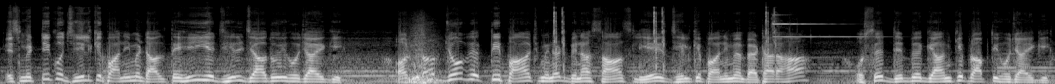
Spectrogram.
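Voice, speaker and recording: Smooth-talking cartoon merchant played by a man, music behind. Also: on the high side, expressive, moderate pace, natural voice. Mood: salesmanlike. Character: smug, cunning male village merchant selling false promises. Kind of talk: Hindi cartoon moral story dialogue. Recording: loud music under the voice.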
